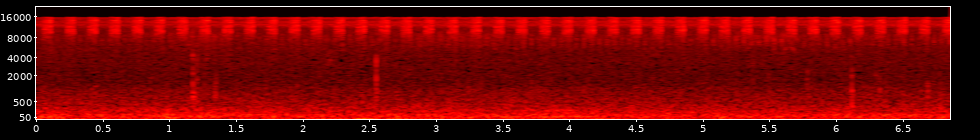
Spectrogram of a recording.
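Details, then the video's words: Summer crickets in tall grass give a continuous high-pitched pulsing chirp, steady and rapid throughout, set against a dull low background hum and a few faint ticks. "Grilli | suoni dall'erba alta"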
